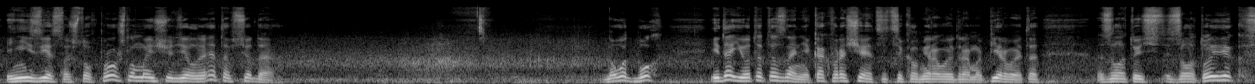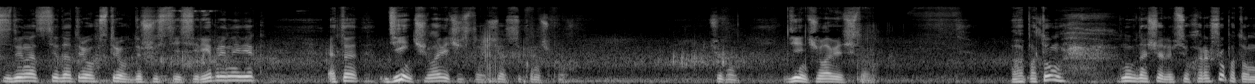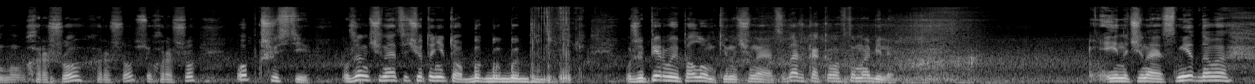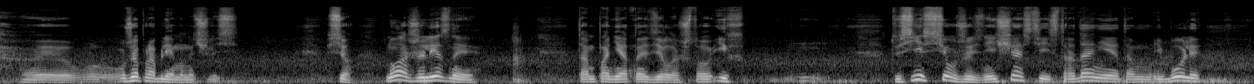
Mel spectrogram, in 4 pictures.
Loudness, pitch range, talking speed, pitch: -22 LUFS, 120-160 Hz, 125 wpm, 135 Hz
